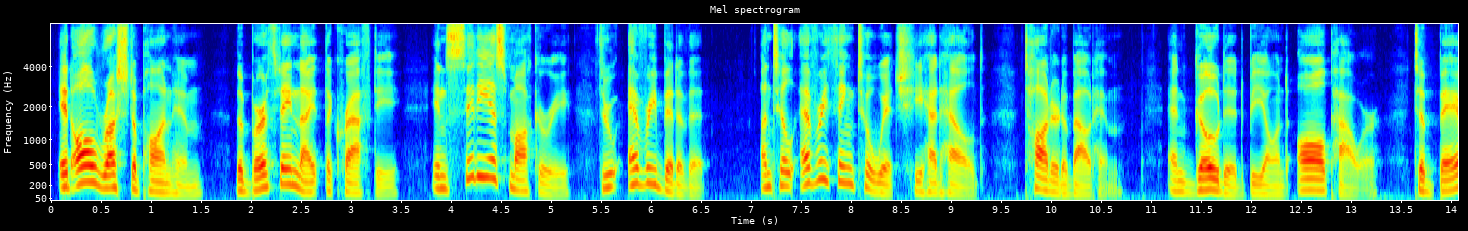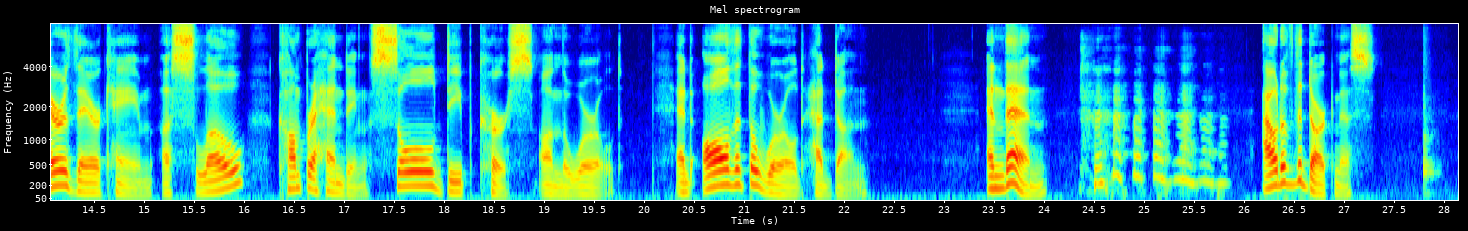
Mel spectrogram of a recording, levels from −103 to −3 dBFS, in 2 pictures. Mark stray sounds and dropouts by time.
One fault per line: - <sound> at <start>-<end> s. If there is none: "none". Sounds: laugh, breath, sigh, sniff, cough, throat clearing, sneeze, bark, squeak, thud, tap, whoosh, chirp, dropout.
- laugh at 24.3-25.9 s
- tap at 27.8-28.0 s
